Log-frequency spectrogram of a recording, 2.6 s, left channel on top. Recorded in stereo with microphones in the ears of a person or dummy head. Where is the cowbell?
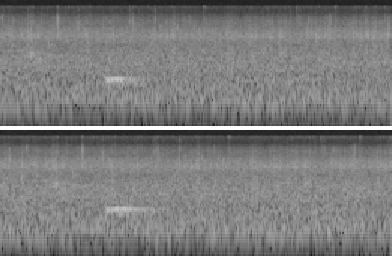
60° left (ahead or behind), 9 m.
